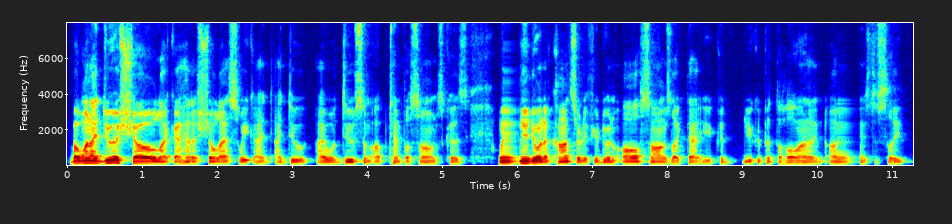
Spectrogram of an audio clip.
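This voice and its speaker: A man from the United States chatting casually as an interview guest, with a mellow, laid-back manner. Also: sits low, fairly even intonation, normal speed. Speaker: singer-songwriter guest.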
